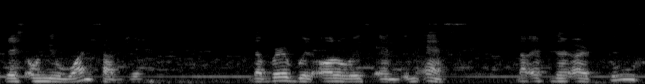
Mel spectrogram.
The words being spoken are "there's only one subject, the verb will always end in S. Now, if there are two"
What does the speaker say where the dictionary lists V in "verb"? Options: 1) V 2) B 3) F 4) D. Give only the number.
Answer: 2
